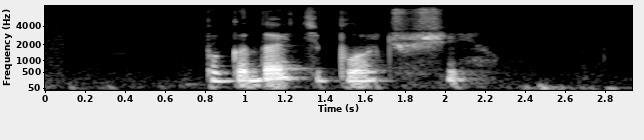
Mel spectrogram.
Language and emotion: Russian, sad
